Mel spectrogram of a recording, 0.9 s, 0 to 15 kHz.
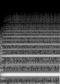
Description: RECDR B; Roland - LA Composer vol. 1

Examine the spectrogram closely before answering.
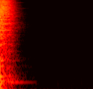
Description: Lazer Drums, E-MU Pro-Cussion; drum machine

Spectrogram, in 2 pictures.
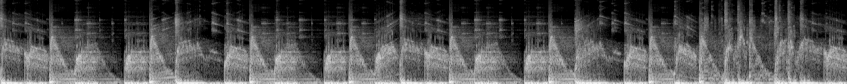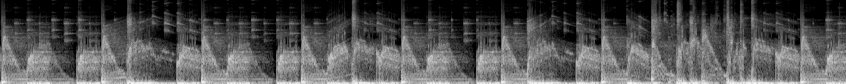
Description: TRIPHOP; INIS; Funky Xtreams

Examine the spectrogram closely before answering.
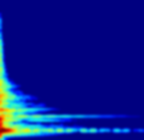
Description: snare - snares off; JazzFunkKit

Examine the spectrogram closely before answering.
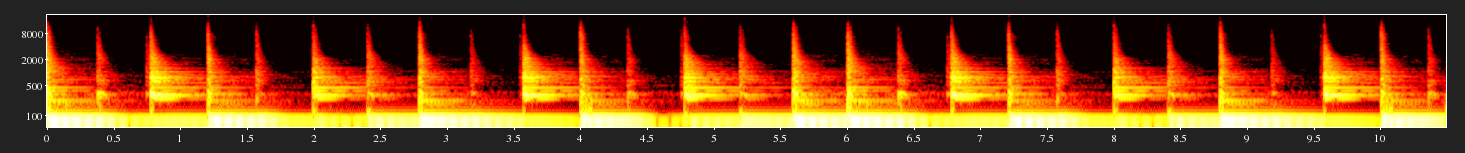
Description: Dumbek Slow, Ethnic Percussion; Sonic Foundry (Sony Creative Software); Ambient Atmospheres & Rhythms

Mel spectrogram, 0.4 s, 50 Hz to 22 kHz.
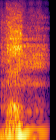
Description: VOX MUM C#3, Afro Chants; Roland LCDP11 Africa VOL-1; Stacc Mums

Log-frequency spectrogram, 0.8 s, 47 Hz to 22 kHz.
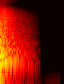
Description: Snare Power, YAMAHA RM1X

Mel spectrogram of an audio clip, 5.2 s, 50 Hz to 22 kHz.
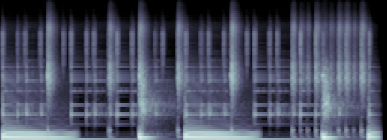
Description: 808 Deeccaayy 98, drumloops, DrumMachines; X-Static Goldmine

